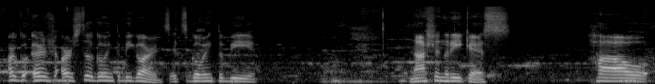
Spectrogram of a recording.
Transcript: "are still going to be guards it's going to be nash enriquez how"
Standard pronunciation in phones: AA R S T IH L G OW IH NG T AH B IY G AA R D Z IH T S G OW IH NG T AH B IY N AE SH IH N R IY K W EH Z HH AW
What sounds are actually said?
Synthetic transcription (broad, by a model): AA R S T IH L G OW IH NG T AH B IY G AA R D S IH T S G OW IH NG T AH B IY N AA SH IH N R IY K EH S HH AW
